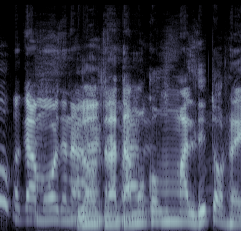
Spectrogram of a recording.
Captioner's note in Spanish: Hablando en idioma extranjero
